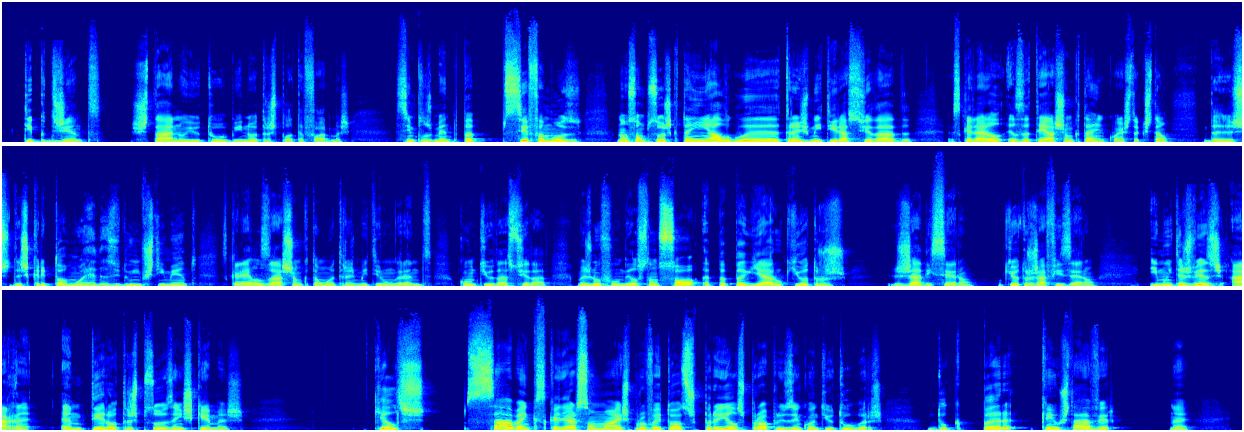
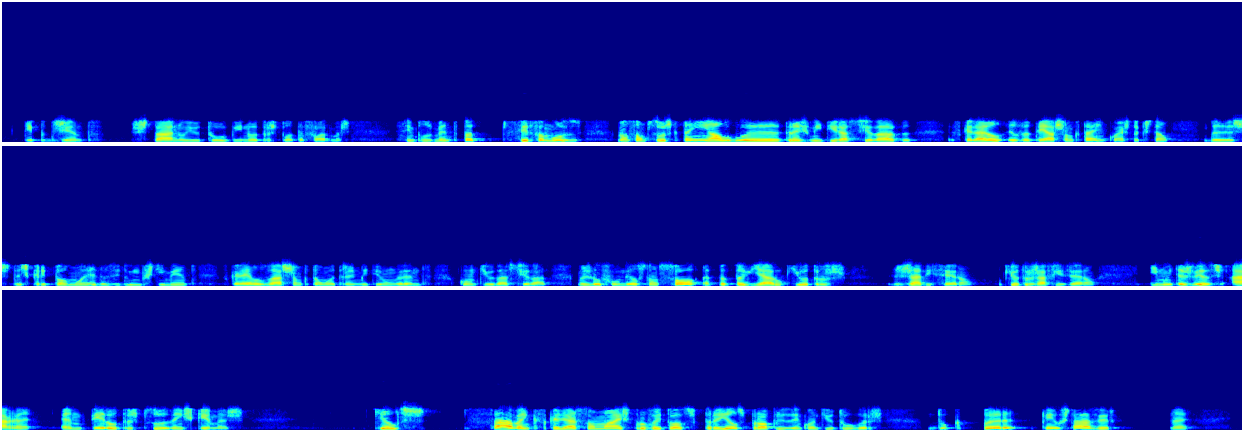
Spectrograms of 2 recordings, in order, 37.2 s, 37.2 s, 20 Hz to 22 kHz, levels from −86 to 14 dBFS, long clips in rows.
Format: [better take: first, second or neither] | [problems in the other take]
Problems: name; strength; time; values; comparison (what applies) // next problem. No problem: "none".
first | phone-call audio; poor line; nothing above 3.5 kHz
